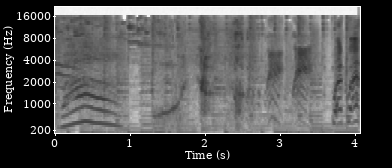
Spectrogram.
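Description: Bouncy background music with a steady repeating bass line, overlaid with cartoon sound effects: a sliding tone that rises and falls over about the first second, a rising slide near the middle, and quick upward sweeps near the end.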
